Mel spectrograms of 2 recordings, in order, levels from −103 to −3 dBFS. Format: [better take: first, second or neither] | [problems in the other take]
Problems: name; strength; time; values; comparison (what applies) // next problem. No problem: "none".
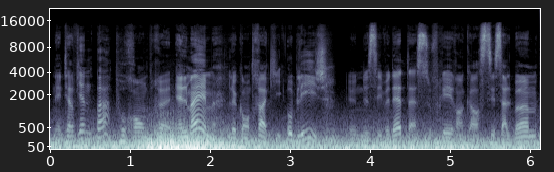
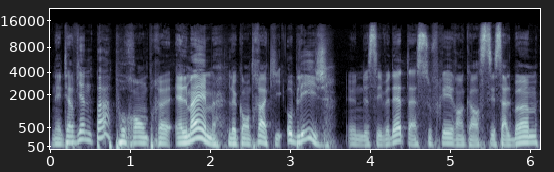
second | wind noise on the microphone; heavy; 3 dB below the speech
